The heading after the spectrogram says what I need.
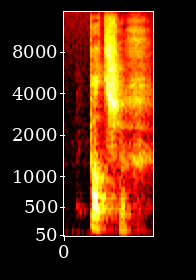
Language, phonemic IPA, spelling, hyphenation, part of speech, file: Dutch, /ˈpɑtsərs/, patsers, pat‧sers, noun, Nl-patsers.ogg
- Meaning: plural of patser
